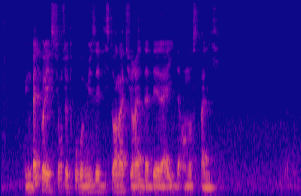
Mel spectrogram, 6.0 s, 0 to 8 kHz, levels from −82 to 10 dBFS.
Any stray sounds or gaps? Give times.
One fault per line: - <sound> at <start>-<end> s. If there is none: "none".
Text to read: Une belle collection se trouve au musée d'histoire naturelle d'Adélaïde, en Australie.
none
